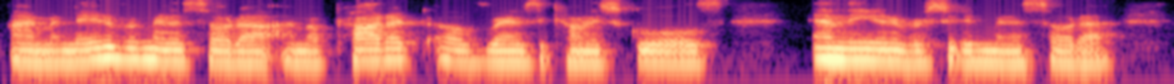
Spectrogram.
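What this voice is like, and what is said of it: Minnesota accent. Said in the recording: “I hope you hear my Minnesota accent.”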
